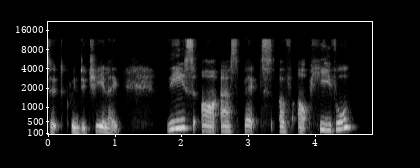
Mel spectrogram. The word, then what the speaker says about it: quindecile: Noel Till, my tutor, always used to pronounce it quindicile.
